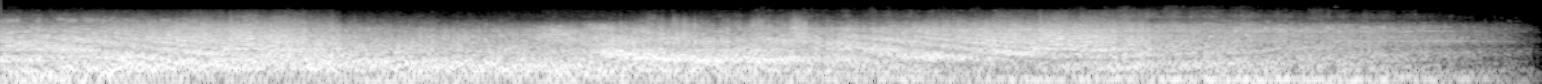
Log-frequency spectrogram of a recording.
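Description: Aircraft flying low overhead in several passes, the engine roar sweeping down and up in pitch as each passes, fading and then cutting off abruptly near the end.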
